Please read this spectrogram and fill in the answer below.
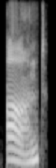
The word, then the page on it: aunt: Indian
